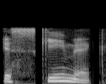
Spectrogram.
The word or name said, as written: ischemic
